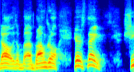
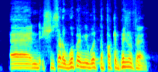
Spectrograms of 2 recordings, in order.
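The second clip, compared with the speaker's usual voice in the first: ordinary delivery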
